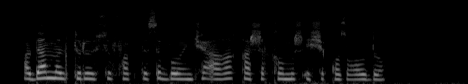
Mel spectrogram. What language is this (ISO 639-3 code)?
kir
